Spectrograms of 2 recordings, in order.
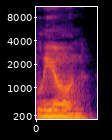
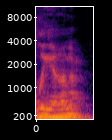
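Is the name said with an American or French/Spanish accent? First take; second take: French/Spanish; American. First: The name is said with a Spanish/French pronunciation. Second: The name is said with an American pronunciation.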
